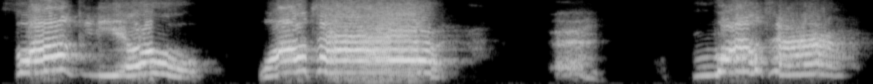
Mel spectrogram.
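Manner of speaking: loud, high shouted curses; furious screaming; yelling. Real, not acted. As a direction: yell for Walter across the house. Shouting for husband.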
